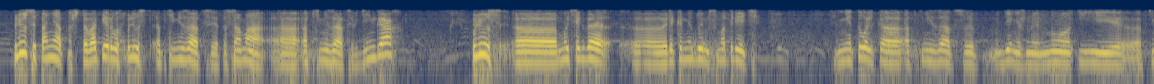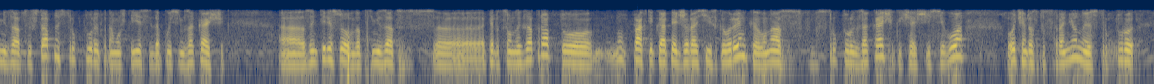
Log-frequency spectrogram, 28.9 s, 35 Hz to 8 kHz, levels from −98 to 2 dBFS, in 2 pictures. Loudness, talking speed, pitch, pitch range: -20 LUFS, 110 wpm, 150 Hz, 135-175 Hz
